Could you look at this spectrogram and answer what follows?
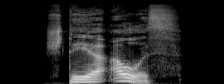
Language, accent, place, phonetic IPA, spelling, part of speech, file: German, Germany, Berlin, [ˌʃteːə ˈaʊ̯s], stehe aus, verb, De-stehe aus.ogg
- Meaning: inflection of ausstehen: 1. first-person singular present 2. first/third-person singular subjunctive I 3. singular imperative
